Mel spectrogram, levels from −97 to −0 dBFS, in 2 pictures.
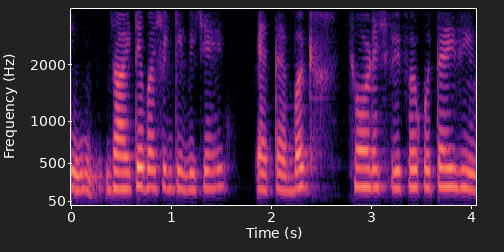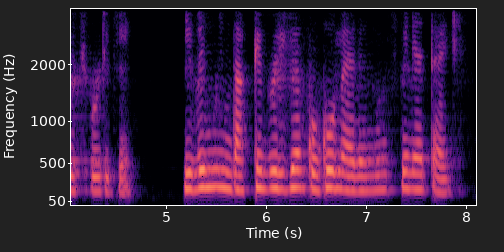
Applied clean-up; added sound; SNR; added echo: neural mask model DeepFilterNet 3.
